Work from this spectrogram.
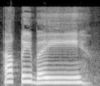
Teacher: مد عارض لین، جس میں قصر اولا ہے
